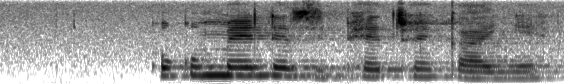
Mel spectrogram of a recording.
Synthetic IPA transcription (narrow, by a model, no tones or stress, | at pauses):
ok̬ʼumɛlɛzipʰɛtʰwɛk̬ʼaːɲɛ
